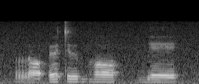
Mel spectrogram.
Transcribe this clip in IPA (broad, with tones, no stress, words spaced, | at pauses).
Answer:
rɔ˨ ʔø˦tʉ˦bʱɔ˦ | ɡ͡be˦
